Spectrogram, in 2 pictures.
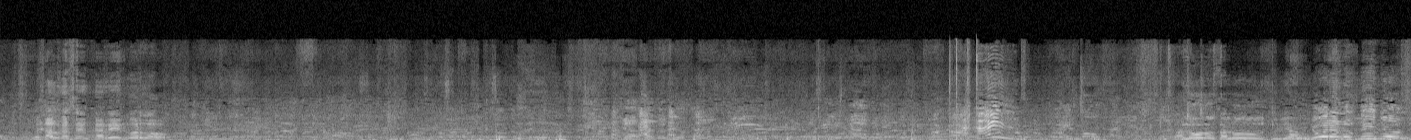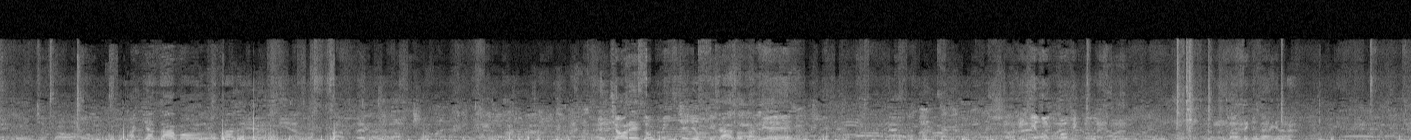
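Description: Men nearby shout with excitement.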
